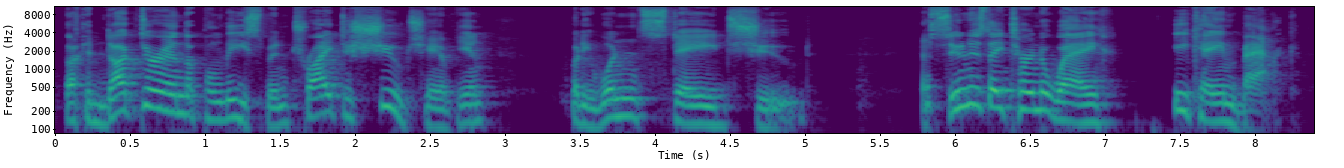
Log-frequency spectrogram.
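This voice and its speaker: A man narrating a scripted children's story as an expressive storyteller. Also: fairly high pitch, a little slow.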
